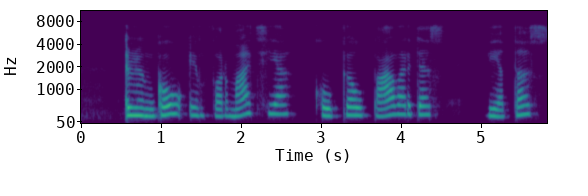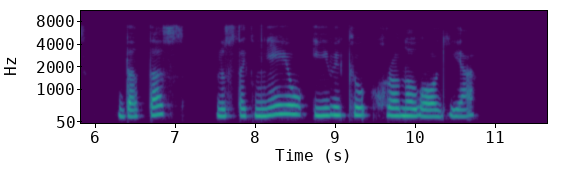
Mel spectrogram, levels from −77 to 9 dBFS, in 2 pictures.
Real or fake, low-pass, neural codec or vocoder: fake; 7.2 kHz; codec, 16 kHz, 4 kbps, FunCodec, trained on LibriTTS, 50 frames a second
